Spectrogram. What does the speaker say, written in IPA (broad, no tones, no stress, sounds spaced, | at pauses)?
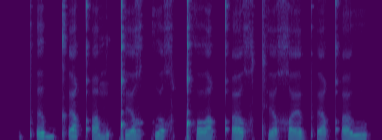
pʼ ə b kʼ œ qʼ ɔ m ǃ ʏ ʁ k u χ ǃʰ ɔ qʼ u χ tʰ ʏ χ œ pʼ œ qʼ u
